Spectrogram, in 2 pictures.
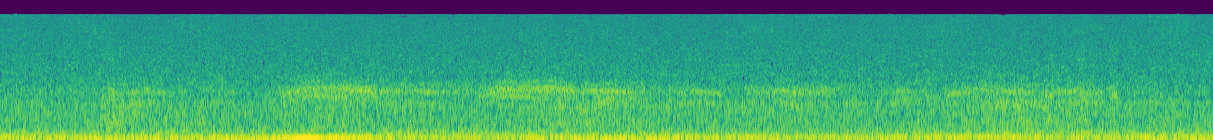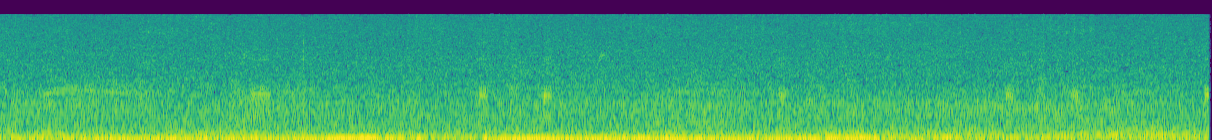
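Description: Levant sparrowhawk giving harsh, nasal calls repeated every second or two over a heavy low rumble of wind.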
